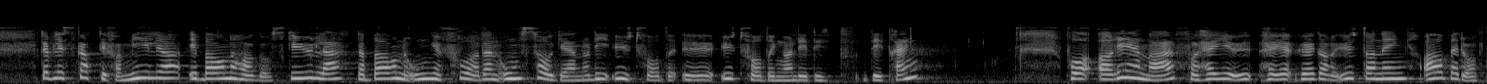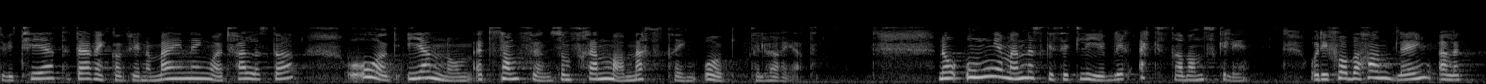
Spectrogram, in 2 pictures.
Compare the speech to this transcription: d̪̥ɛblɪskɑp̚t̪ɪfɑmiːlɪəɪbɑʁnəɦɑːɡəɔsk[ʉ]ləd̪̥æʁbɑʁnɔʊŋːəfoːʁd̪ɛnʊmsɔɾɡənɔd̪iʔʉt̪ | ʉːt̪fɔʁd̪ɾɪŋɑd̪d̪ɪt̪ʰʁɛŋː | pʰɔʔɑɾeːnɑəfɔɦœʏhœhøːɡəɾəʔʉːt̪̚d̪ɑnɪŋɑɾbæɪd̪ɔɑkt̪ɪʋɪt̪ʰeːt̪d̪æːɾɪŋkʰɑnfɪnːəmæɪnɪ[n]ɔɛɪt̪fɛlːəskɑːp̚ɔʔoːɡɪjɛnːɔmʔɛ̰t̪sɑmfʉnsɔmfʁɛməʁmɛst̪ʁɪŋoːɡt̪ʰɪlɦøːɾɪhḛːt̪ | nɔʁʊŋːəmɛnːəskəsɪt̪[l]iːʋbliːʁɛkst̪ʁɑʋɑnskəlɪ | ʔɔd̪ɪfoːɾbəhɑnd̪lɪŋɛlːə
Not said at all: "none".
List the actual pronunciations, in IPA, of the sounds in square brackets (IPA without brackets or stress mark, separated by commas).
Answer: ʉː, ŋ, l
